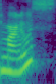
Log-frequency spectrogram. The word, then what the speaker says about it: Marloes: yeah my name is marus um um it's a very Dutch name and that's why I pronounce it now so everyone knows how to pronounce it uh I um live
